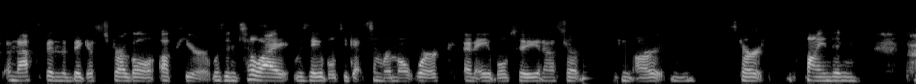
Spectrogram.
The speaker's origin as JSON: {"language": "English", "region": "upstate New York", "country": "United States", "tie": "born or raised there", "said": "a bunch of us alumni who have moved out of my hometown"}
